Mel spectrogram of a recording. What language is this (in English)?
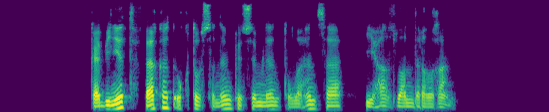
Bashkir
